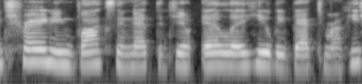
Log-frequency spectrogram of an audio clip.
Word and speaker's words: Elay: I'm LA, pronounced like LA like the city.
